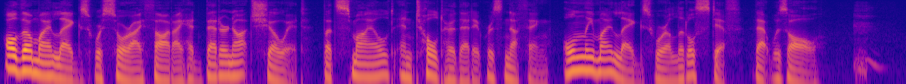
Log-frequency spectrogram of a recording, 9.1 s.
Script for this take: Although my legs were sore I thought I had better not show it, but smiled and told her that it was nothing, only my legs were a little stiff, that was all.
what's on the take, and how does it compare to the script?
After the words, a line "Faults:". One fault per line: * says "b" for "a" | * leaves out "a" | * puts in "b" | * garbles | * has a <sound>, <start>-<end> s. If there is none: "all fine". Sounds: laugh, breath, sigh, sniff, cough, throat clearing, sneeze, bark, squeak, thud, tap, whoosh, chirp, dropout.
Although my legs were sore I thought I had better not show it, but smiled and told her that it was nothing, only my legs were a little stiff, that was all.
Faults:
* has a throat clearing, 8.5-8.9 s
